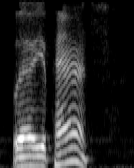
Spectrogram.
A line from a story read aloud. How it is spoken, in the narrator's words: he yells down to us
